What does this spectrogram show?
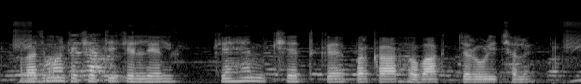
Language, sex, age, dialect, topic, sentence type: Maithili, male, 18-24, Eastern / Thethi, agriculture, question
